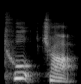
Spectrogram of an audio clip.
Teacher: Remember that Q's back of the throat and that first L is glottalized.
